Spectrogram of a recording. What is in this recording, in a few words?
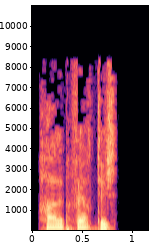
"halbfertig", German; adjectives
